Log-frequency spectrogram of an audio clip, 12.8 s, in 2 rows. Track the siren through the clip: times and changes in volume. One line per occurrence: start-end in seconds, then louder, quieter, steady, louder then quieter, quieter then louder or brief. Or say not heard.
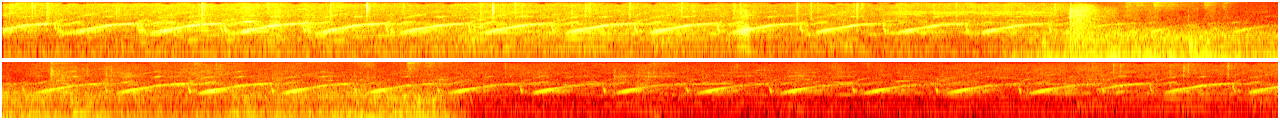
0.0-12.7 quieter.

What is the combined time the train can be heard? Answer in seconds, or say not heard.
4 s.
